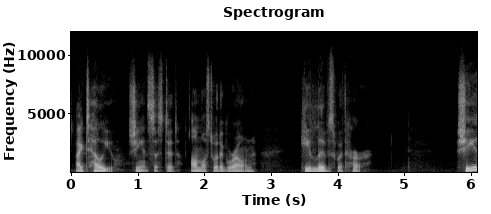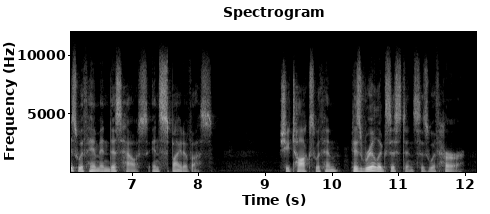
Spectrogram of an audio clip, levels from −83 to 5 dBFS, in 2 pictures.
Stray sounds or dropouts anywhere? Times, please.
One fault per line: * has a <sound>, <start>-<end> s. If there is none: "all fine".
all fine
